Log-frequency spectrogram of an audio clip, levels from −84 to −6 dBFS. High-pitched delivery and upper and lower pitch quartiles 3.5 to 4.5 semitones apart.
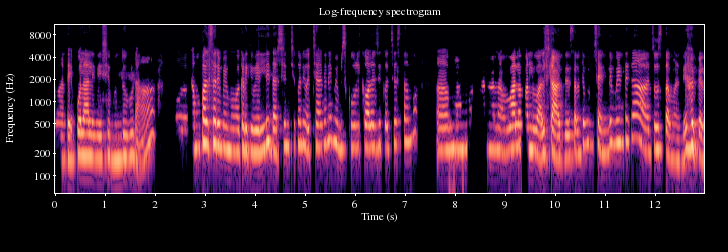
Yes: high, 225 Hz; average, 4.1 semitones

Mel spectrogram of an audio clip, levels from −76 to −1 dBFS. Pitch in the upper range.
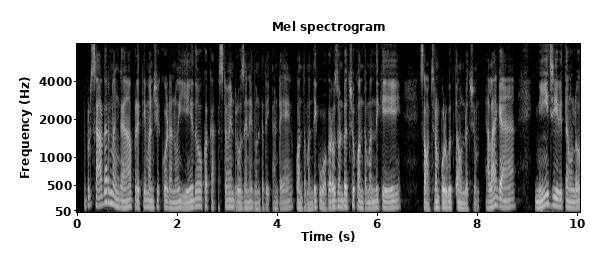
No: low, 110 Hz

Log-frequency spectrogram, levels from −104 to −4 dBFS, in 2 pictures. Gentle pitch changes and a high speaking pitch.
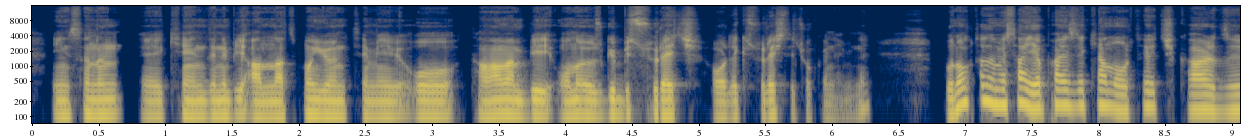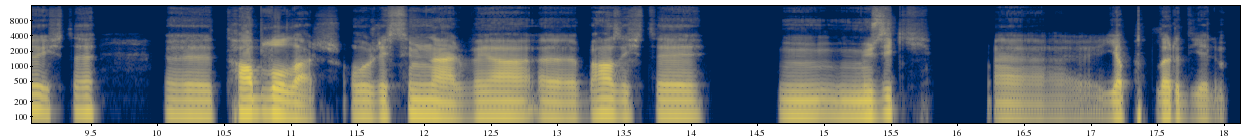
No: narrow, 2.2 semitones; low, 105 Hz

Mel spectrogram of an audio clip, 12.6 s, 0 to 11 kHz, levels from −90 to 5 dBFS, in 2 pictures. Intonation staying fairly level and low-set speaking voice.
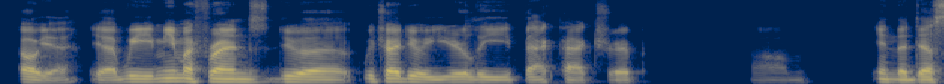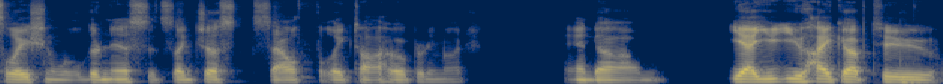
Yes: narrow, 2.0 semitones; low, 105 Hz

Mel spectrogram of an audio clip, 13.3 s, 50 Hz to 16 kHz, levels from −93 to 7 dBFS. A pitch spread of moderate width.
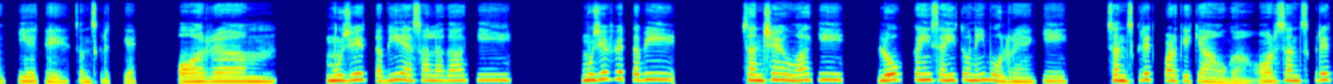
Yes: average, 4.2 semitones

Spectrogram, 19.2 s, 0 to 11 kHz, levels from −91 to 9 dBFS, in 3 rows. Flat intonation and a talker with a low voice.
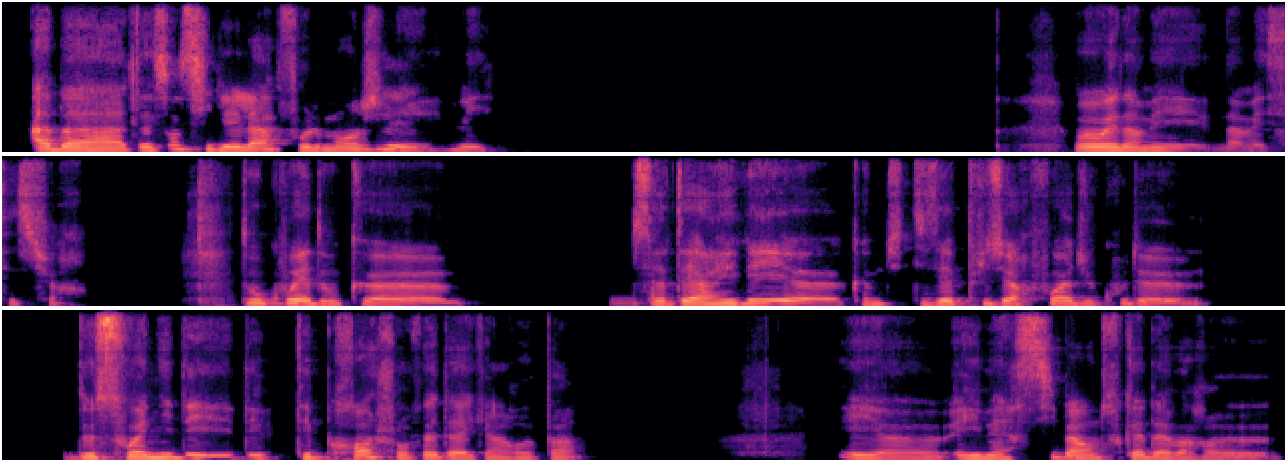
No: narrow, 2.2 semitones; high, 205 Hz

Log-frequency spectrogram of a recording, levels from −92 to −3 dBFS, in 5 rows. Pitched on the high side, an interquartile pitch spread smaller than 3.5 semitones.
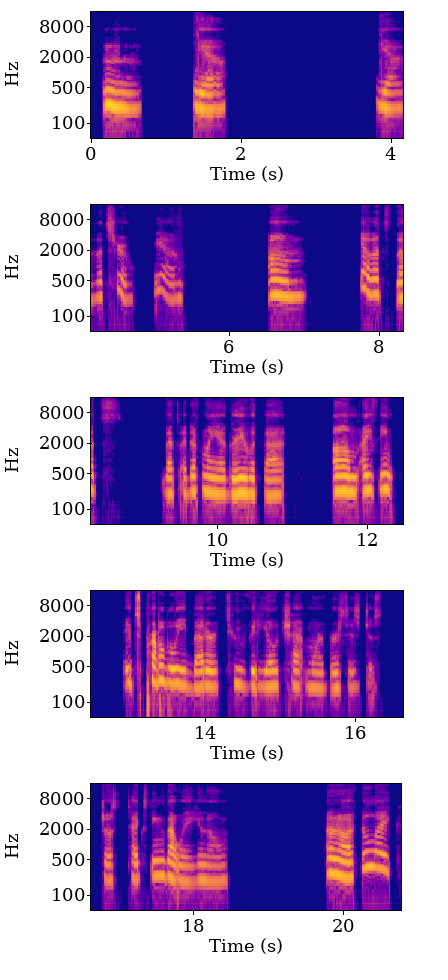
Yes: high, 215 Hz; average, 2.8 semitones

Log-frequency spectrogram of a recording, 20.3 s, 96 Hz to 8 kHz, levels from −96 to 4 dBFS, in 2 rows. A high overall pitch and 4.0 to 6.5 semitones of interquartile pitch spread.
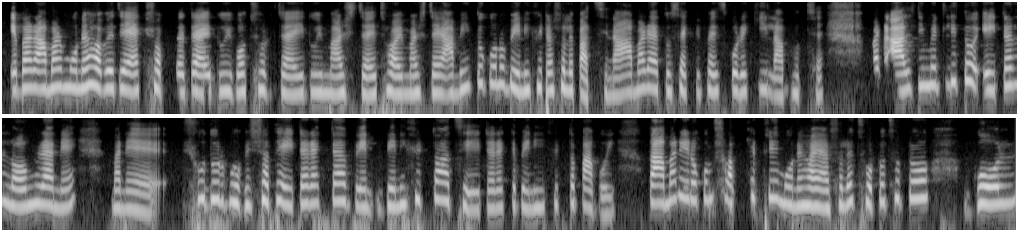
No: very high, 255 Hz; average, 3.5 semitones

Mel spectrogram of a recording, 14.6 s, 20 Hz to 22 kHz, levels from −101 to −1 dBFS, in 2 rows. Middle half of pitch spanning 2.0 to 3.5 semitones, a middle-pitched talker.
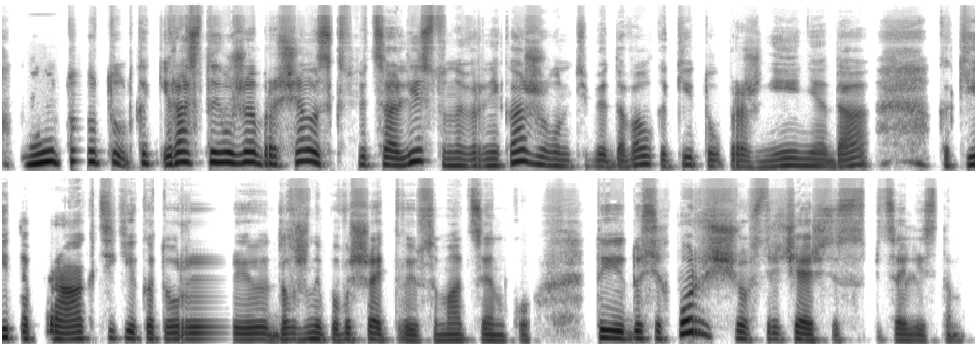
No: average, 5.2 semitones; medium, 155 Hz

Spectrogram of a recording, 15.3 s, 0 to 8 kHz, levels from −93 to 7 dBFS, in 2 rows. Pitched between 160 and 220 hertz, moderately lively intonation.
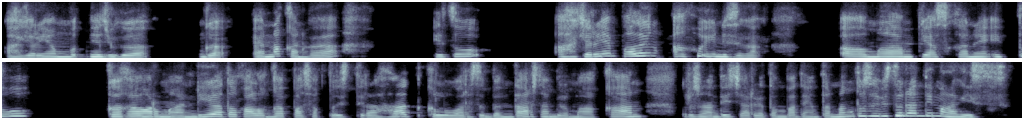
No: high, 245 Hz; average, 3.5 semitones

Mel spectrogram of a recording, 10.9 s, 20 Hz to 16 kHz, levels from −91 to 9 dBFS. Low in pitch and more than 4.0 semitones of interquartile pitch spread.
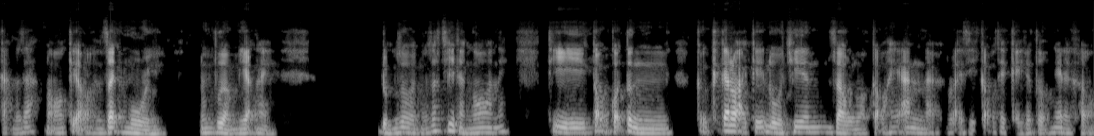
No: low, 120 Hz; average, 3.2 semitones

